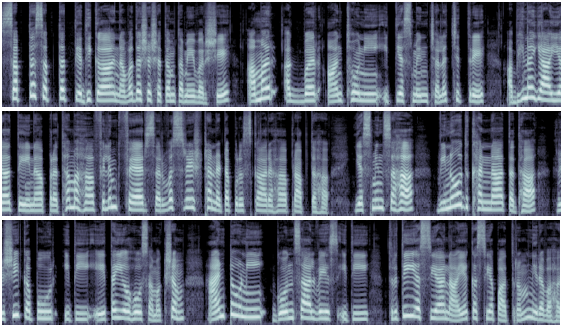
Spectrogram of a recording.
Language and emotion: Sanskrit, neutral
